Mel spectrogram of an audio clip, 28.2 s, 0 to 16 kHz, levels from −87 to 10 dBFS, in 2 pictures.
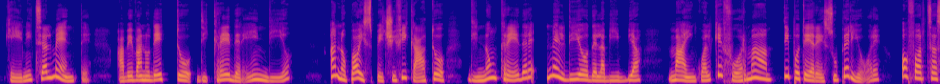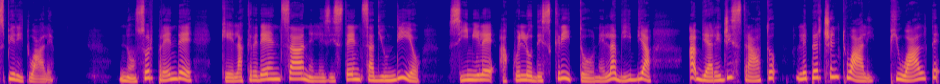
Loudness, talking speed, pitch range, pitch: -20 LUFS, 105 wpm, 170-255 Hz, 205 Hz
